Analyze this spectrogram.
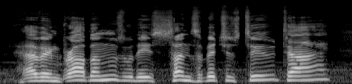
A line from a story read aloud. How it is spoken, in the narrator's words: bellowed down the phone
